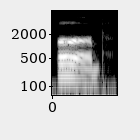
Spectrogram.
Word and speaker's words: herb: which one herb herb do you say herb with the H or do you go for herb you know that's a great example of how pronunciation can vary depending on where you're from right like is there a right way to say it well in American English herb without the H is definitely more common yeah that's how I say but in British English herb is the preferred pronunciation oh interesting so it's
